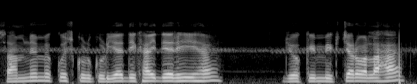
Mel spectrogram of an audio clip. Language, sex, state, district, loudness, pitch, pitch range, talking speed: Hindi, male, Jharkhand, Palamu, -17 LUFS, 155 Hz, 145-165 Hz, 185 wpm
